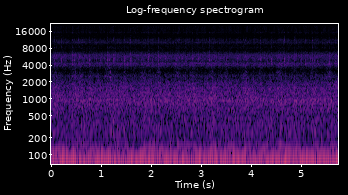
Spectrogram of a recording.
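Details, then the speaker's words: 1970 Chevy C20 dump truck revived after sitting in a field: a deep, steady V8 idle with an even low rumble and no knocks or stumbles; the engine idles fine. "I am looking straight at it and still cannot believe this thing is running after sitting in a goddamn field"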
